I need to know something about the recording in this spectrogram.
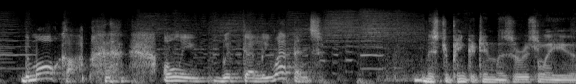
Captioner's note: chuckles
